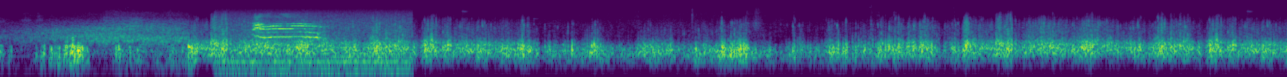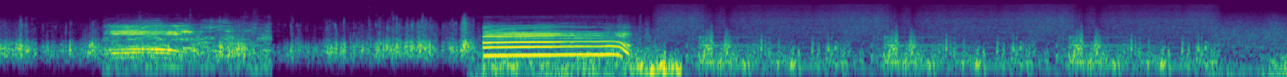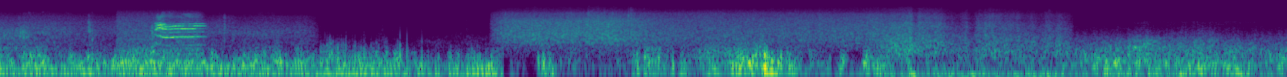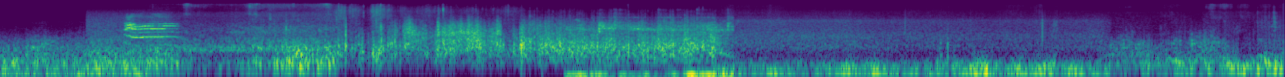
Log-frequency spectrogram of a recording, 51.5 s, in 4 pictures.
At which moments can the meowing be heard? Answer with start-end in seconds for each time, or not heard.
2.1-4.2, 26.9-27.9, 39.5-40.5.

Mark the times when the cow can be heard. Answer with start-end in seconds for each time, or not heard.
13.9-15.6, 17.7-19.8, 44.2-46.0.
